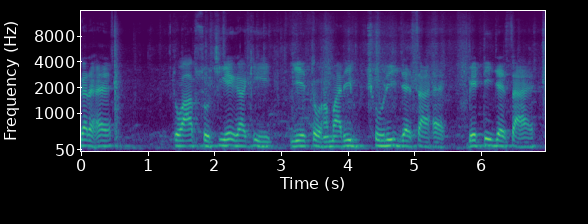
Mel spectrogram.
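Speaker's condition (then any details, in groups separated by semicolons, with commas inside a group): No condition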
